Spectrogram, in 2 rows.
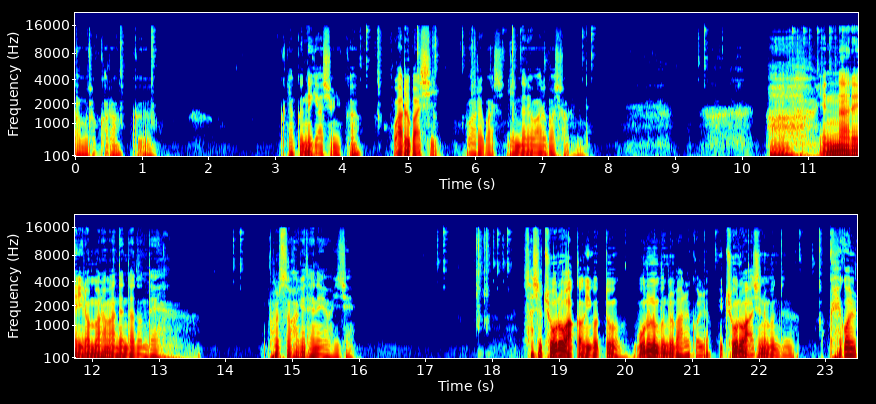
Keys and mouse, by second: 5.0 shift+space, 5.7 space, 12.8 s, 17.7 space.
